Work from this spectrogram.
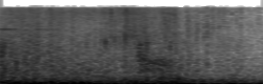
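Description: Confringo explosion spell going off in a Harry Potter video game: a loud, sustained booming blast with a deep rumble that fills the whole moment, with no voice over it.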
